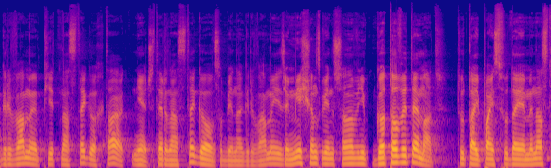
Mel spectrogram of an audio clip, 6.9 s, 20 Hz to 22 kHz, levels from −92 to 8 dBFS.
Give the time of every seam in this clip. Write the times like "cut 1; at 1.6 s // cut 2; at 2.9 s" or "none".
cut 1; at 1.3 s // cut 2; at 2.7 s // cut 3; at 3.5 s // cut 4; at 4.0 s // cut 5; at 4.6 s

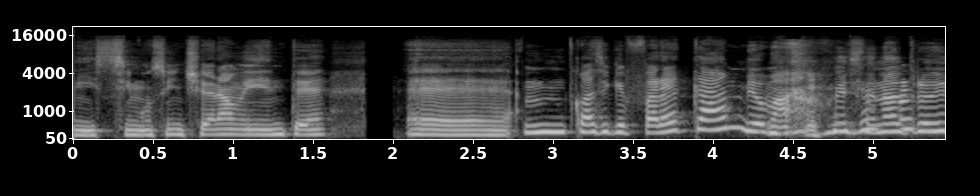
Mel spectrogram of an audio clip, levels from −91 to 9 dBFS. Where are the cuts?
cut 1; at 2.8 s

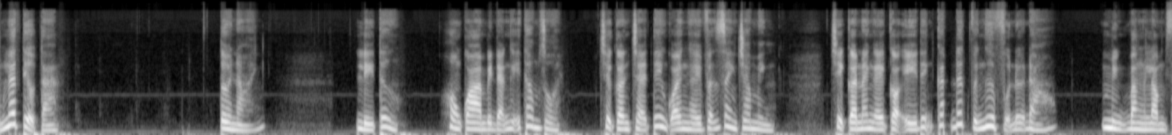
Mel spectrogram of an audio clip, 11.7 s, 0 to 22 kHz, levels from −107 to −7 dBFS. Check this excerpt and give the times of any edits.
none

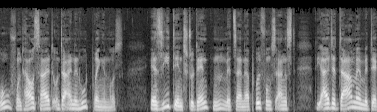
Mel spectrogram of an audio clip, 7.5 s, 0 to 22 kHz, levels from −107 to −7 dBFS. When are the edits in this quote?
none

